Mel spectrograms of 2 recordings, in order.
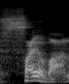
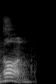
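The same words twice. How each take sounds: First: The name is read out letter by letter. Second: The name is said the Irish way. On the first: The speaker calls it wrong. "What do you think I was going to say?" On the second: The speaker calls it right. "Oh, well done"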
